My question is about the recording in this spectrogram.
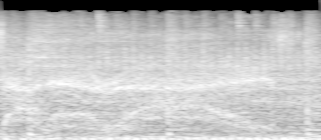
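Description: Black metal: a long held, harsh screamed vocal over dense distorted guitars and fast, steady drumming.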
